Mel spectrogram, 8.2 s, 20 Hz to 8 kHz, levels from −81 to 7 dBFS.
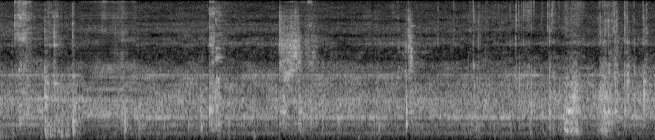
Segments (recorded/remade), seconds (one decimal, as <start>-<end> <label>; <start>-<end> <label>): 0.0-1.0 recorded; 1.0-1.7 remade; 1.7-8.2 recorded

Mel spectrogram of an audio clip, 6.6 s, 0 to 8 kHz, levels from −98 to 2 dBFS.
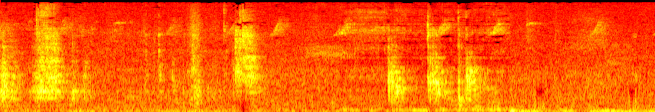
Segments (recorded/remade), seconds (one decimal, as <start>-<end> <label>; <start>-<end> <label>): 0.0-3.4 recorded; 3.4-5.1 remade; 5.1-6.6 recorded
